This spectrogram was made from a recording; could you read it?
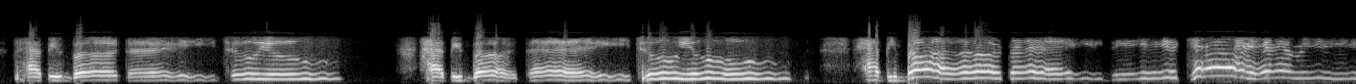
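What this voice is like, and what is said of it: Slightly hoarse singing voice. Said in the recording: “I'm a little hoarse from praise and worship yesterday”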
